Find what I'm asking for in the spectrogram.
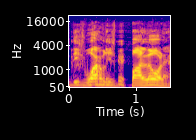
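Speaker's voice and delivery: polluted pronounced in film gangster style. Showing how Scarface says pollution: Scarface voice. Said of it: "That's how Scarface says pollution".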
